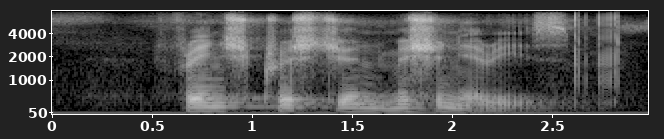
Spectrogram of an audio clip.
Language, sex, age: English, male, 20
